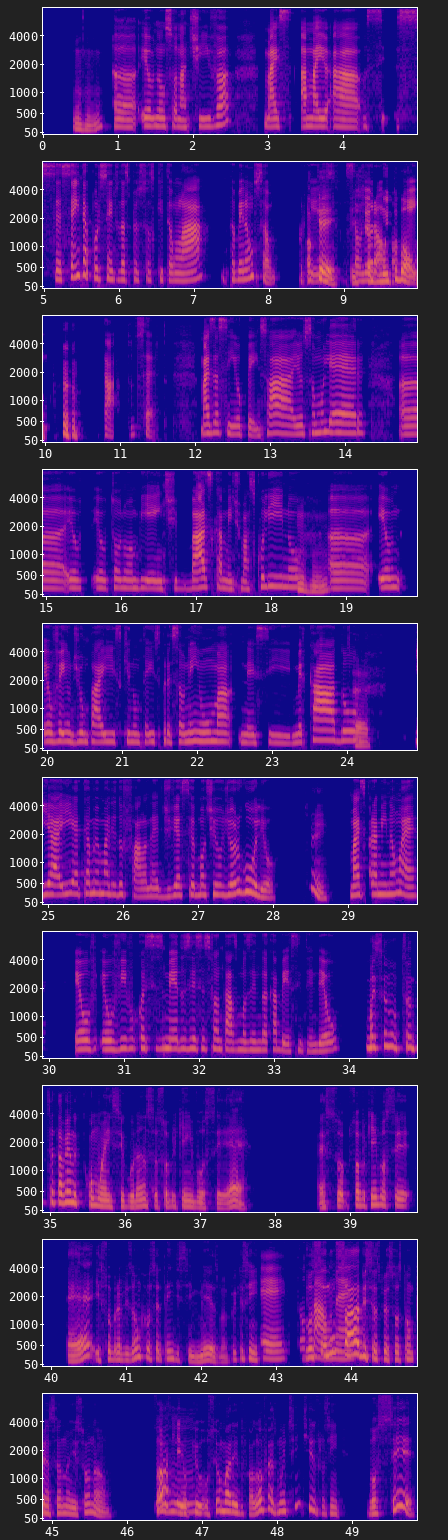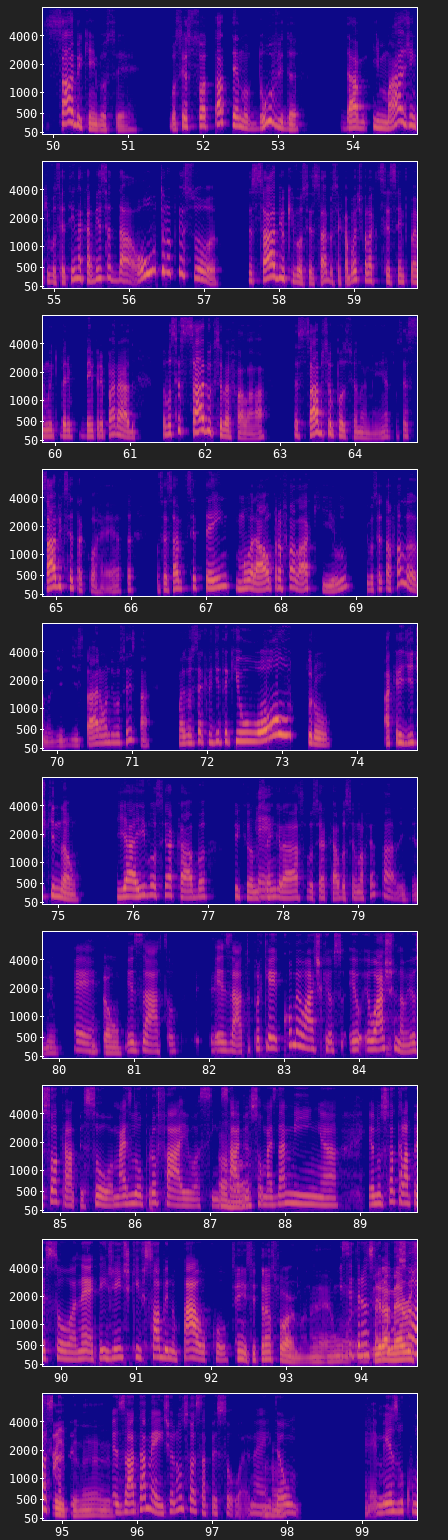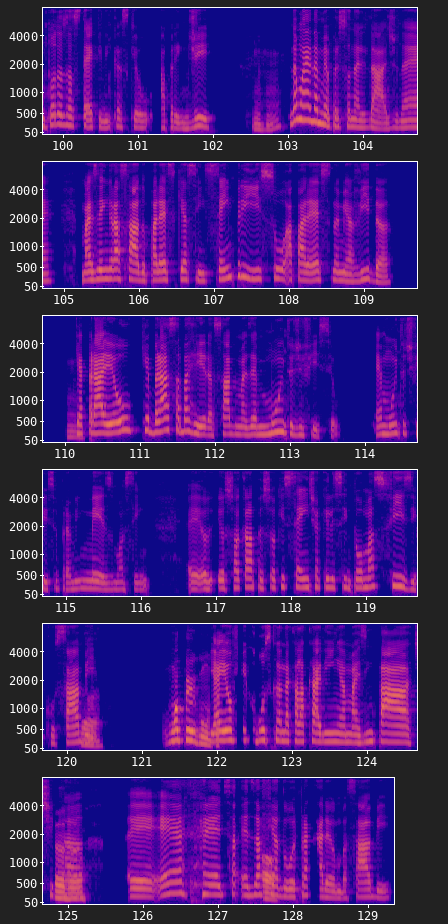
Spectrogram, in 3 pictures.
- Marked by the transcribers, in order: laugh; stressed: "outro"; in English: "low profile"
- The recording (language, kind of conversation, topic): Portuguese, advice, Como posso controlar o nervosismo e falar com confiança em público?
